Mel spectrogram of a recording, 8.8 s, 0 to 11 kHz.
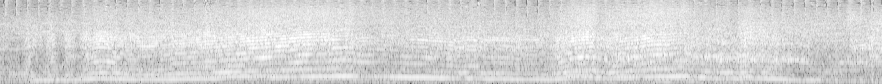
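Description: Naturally aspirated Toyota Corolla KE72's engine revving hard while driven through corners, its pitch climbing for the first few seconds, dropping back, then rising and falling quickly twice more.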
